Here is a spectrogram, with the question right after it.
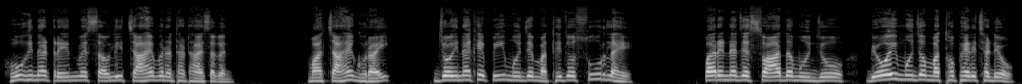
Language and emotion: Sindhi, angry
